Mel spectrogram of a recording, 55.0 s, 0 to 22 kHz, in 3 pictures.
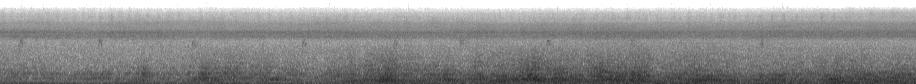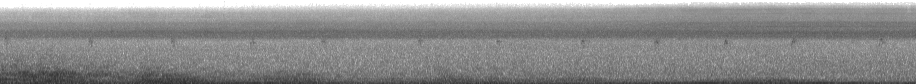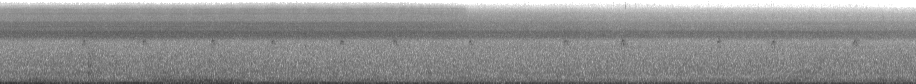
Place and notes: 新街溪, Dayuan Dist. - On the river bank
On the river bank, Stream sound, Birds sound, Cicada cry, traffic sound, The plane flew through
Dayuan District, Taoyuan City, Taiwan, 26 July 2017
